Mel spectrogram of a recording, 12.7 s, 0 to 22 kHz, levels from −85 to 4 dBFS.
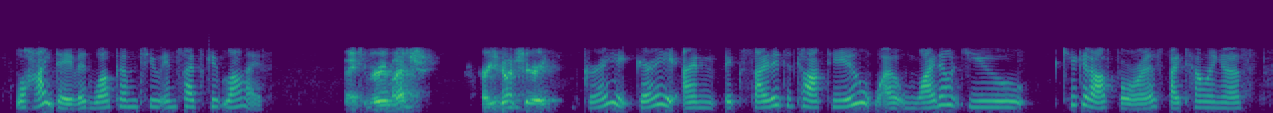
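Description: Throughout the recording, the speech has passed through the iLBC codec, a narrowband VoIP coder that rebuilds each short frame's excitation independently of the one before. The telephone-style line limits the band to roughly 300 Hz to 3.7 kHz, so the speech loses its low body and all the air and sibilant detail above that. The coding damage is plainly audible, giving the voice a slightly rough, synthetic edge, and the character fits iLBC's 15.2 kbps mode with 20 ms frames.

From 3.52 to 3.56 s, there are lost iLBC frames. A 20 ms stretch of audio never reached the decoder, consistent with a single dropped frame. The decoder covered the hole by repeating the last pitch cycle blended with noise, which comes across as a brief held, faintly buzzy vowel-like sound in place of the real speech. Because each iLBC frame decodes on its own, the speech sounds right again immediately after the gap.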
